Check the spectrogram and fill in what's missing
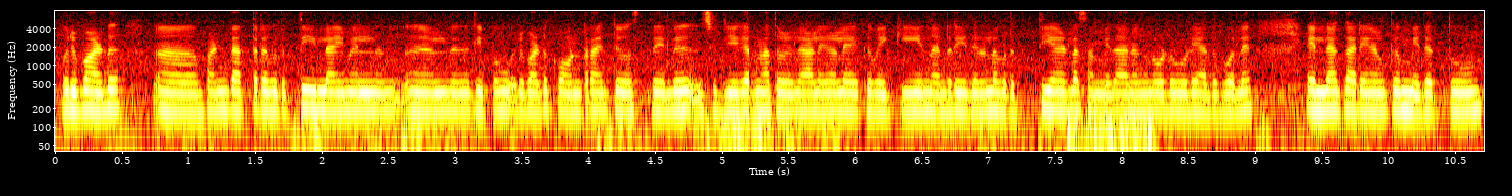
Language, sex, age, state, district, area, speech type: Malayalam, female, 30-45, Kerala, Kollam, urban, spontaneous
